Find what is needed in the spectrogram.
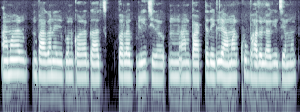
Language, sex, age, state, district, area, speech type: Bengali, female, 30-45, West Bengal, South 24 Parganas, rural, spontaneous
